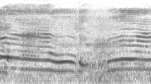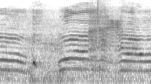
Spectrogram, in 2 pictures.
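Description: Infant crying hard in three long wails, each about a second and a half and falling in pitch at its end, with quick breaths between, in distress as its head is shaved with a razor.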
